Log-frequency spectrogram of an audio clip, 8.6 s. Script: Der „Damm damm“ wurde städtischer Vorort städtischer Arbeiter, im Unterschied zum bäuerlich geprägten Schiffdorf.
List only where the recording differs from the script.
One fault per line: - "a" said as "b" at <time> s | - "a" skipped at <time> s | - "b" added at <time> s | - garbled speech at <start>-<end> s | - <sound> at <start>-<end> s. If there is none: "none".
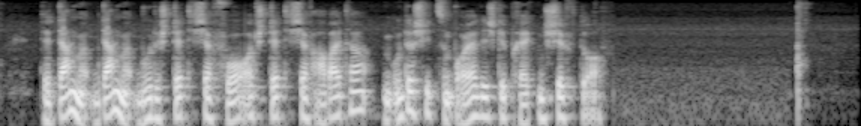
none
